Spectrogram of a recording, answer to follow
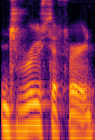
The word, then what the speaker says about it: Drewxcifer: And on top of that, you can find me at Drewcifer, DREWXCIFER, rhymes with Lucifer, everywhere.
